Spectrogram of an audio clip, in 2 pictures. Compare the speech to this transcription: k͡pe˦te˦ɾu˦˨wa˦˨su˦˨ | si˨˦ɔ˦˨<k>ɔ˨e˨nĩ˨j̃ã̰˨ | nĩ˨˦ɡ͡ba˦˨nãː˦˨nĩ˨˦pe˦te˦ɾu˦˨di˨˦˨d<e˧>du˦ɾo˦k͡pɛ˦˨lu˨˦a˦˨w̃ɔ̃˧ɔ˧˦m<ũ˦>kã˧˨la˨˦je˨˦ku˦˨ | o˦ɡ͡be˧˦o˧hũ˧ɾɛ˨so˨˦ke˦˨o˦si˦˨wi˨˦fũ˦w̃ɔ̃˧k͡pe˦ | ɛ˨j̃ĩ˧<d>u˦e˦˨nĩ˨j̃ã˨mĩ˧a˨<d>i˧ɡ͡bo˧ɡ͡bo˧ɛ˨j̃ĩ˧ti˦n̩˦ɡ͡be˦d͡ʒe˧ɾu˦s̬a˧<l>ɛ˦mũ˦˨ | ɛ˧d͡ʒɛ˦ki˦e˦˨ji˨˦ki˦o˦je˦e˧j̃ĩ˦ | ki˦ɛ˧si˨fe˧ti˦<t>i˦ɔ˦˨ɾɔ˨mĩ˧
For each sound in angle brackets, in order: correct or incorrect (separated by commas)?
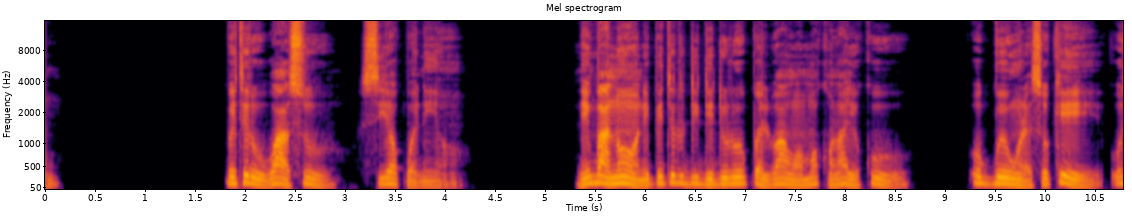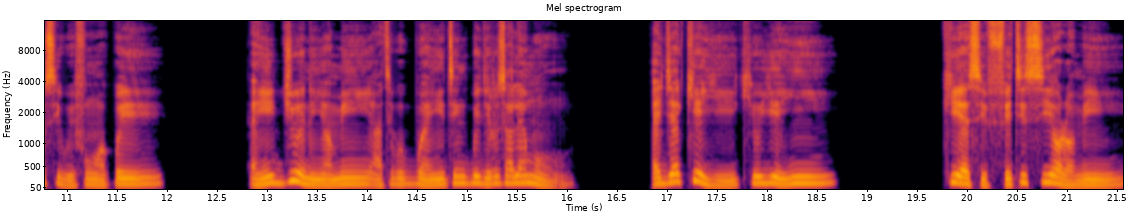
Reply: incorrect, correct, incorrect, incorrect, incorrect, correct, incorrect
